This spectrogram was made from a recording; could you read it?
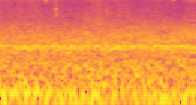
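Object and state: Nothing is struck.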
